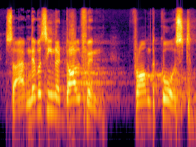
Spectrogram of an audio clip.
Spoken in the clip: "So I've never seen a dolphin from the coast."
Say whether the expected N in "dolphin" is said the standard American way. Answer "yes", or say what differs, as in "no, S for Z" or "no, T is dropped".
yes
